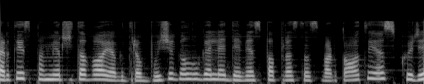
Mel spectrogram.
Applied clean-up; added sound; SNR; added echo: neural separator model SepFormer DNS4.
